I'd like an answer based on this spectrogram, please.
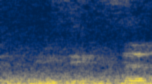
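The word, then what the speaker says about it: PyZX: দিছে হচ্ছে age usual পাই zx হচ্ছে ফিজিক্সের মত বাট এইচটা নাম হ্যাঁ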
